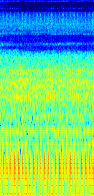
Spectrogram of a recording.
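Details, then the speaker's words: Honda Beat carburetor scooter brought in with abnormal ignition and white smoke: steady idle with a quick, light ticking of about ten per second over the engine note, heard more clearly at one spot; cause unknown. "untuk suara mesin ada suara ngeteng-ngetek-ngetek bisa"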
